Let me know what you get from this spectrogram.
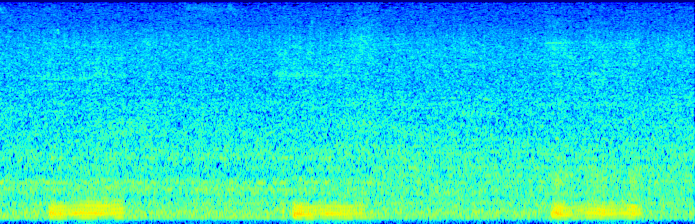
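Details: A female English Bulldog snores while her pup nurses, giving low, droning rumbles, one with each breath about every two and a half seconds.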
